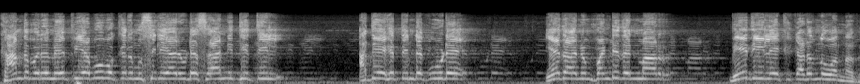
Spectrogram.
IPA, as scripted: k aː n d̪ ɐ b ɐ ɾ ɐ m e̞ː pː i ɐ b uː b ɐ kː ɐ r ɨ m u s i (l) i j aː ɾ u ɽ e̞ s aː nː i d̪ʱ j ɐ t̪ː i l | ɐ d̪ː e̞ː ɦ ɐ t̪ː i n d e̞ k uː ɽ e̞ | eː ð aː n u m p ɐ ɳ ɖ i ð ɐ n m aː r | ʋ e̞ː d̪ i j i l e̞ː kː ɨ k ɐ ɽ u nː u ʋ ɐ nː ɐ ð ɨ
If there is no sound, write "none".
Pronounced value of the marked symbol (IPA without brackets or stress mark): l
